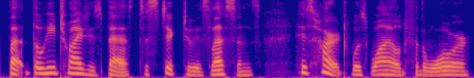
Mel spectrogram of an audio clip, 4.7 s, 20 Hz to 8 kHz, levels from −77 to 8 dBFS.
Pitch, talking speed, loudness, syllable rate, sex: 165 Hz, 225 wpm, -19 LUFS, 4.5 syllables/s, female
